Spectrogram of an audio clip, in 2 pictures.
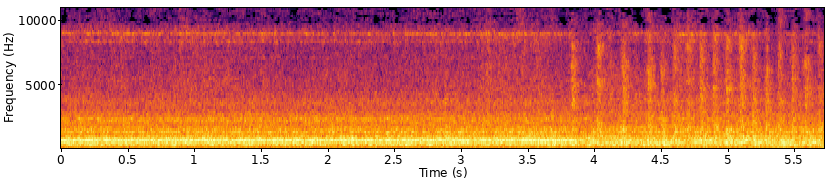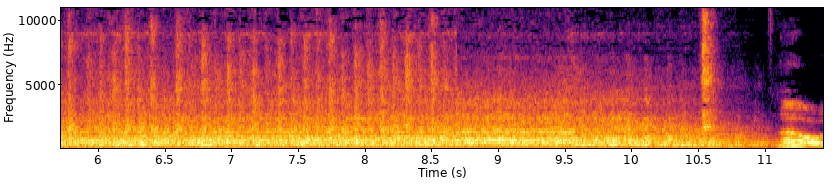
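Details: OTMT metal lathe with the carriage at its end stop, where the telescopic leadscrew cover is fully compressed and blocks travel: steady machine hum, then several seconds of rapid sharp clicks, apparently the feed disengagement clutch slipping.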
